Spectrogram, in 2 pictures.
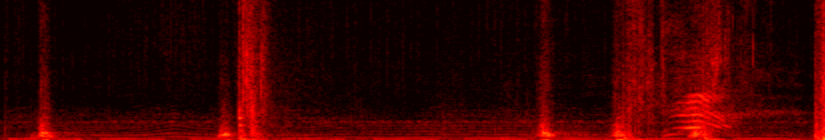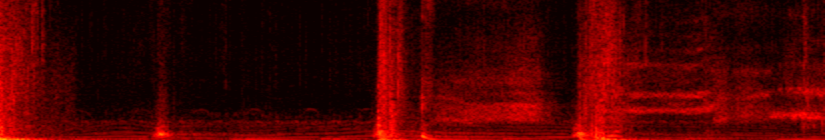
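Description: Sharp blows land as a weapon strikes a giant spider.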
